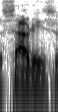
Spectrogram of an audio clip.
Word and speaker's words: Saudis: However, what is happening here is that the Saudis, you will notice, are not, or Saudis, as we pronounce it, are not signing on to this.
